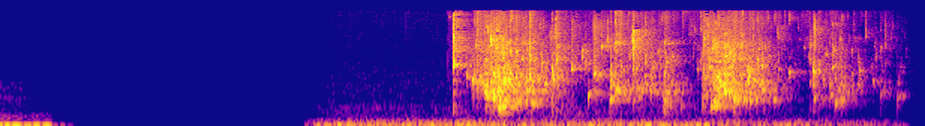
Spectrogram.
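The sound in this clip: Hot bath water sloshes and laps as a person settles in and soaks in a bathtub. A brief sound and a short silence come first, then soft, gurgling splashes that rise and fall for several seconds.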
